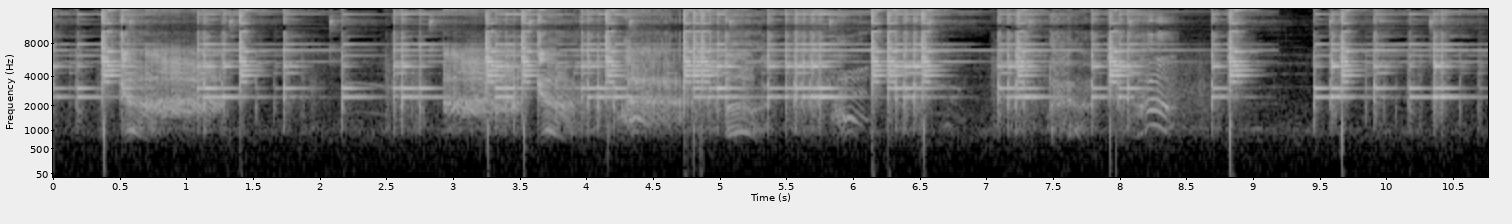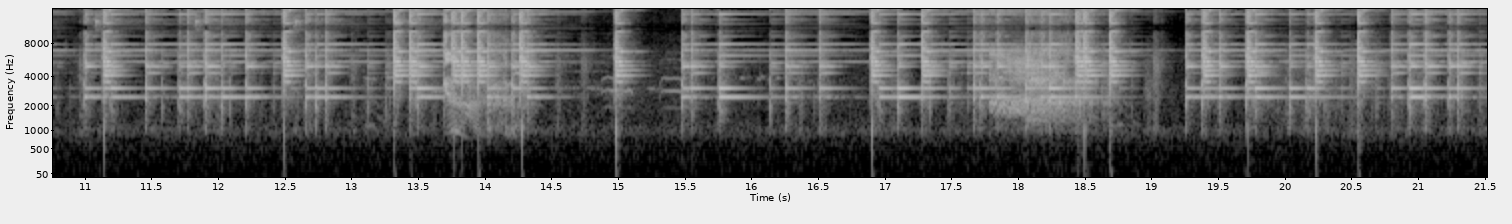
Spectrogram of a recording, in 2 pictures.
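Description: Swords clash and clang repeatedly in a battle.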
